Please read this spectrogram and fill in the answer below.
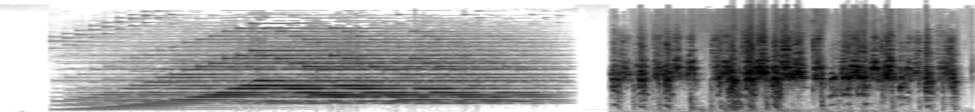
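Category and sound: bird, duck quacking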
